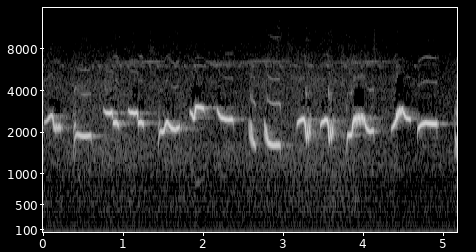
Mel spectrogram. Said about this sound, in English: It's a rufous-bellied thrush, a near look-alike of our robin.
